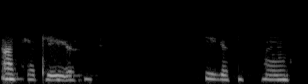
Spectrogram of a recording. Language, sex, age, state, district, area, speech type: Bengali, female, 18-30, West Bengal, Jalpaiguri, rural, conversation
